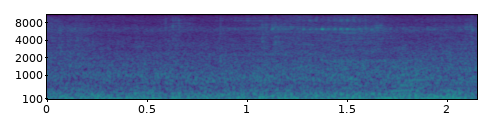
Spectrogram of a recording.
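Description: Steady background noise of a town street, a low even hum of road traffic.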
